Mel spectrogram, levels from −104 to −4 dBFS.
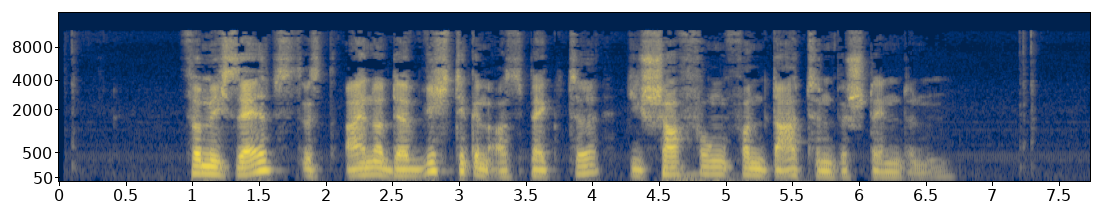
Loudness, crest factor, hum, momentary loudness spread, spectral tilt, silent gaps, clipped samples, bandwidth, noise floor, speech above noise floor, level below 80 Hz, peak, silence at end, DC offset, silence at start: -21 LUFS; 22 dB; none; 13 LU; -4.5 dB/octave; none; under 0.1%; 11.5 kHz; -70 dBFS; 49 dB; -48 dBFS; 0 dBFS; 1.15 s; under 0.1%; 0.95 s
